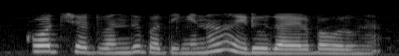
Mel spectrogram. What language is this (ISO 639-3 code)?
tam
